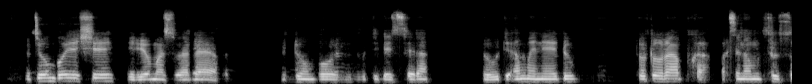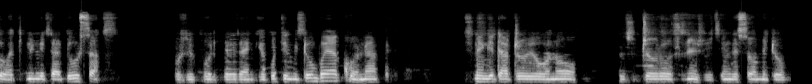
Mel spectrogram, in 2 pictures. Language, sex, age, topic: Ndau, male, 50+, health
